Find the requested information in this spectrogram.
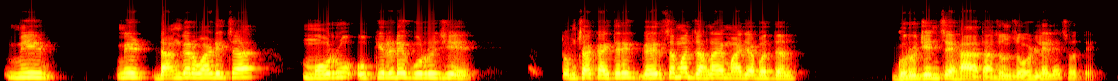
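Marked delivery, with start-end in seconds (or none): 0.1-7.9 high, halting, meek voice; nervous introduction. Acted. Captive teacher tells the mob his name, high halting meek voice. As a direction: introduce yourself hesitantly and plead a misunderstanding.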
